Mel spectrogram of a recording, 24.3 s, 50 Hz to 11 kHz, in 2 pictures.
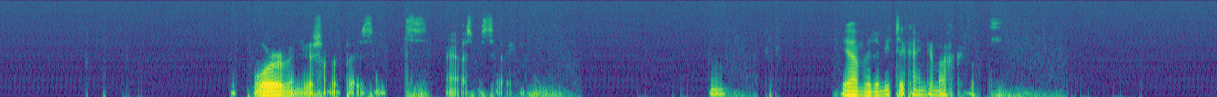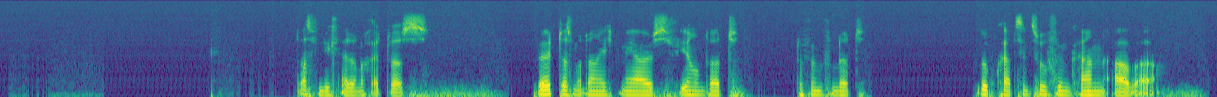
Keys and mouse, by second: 7.2 ctrl+z, 8.4 ctrl+r, 9.2-11.2 drag, 10.0 ctrl+r, 13.1 click, 14.1 ctrl+r, 18.1 middle click, 19.5 Tab, 20.3 KP_1.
